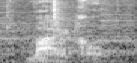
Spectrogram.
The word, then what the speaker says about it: M. Weichel: Or, you know, if you pronounce it as it's supposed to be, I suppose. It's Michael.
